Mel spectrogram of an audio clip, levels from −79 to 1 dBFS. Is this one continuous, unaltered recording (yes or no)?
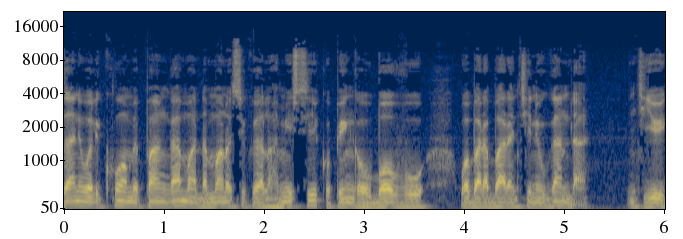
yes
